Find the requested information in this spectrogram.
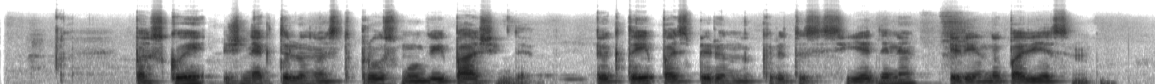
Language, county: Lithuanian, Šiauliai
